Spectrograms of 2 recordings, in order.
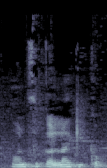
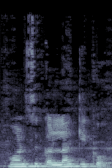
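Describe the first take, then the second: First: Softer, hushed repeat of மனசு கல்லாக்கிக்கோ. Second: Said in the usual way. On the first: Acted. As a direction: say கல்லாக்கிக்கோ quietly, almost to herself. Mother repeats advice softly. (மென்மையான மெல்லிய குரல்)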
